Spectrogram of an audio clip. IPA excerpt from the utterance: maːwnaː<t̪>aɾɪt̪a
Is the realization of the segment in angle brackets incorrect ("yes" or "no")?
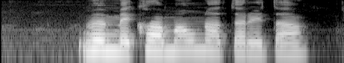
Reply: no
